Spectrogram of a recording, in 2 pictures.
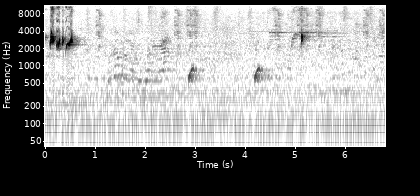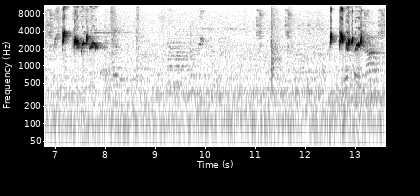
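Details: Female red-whiskered bulbul practising its song: bright warbled bursts come every few seconds, with softer lower notes and faint chirps between them.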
